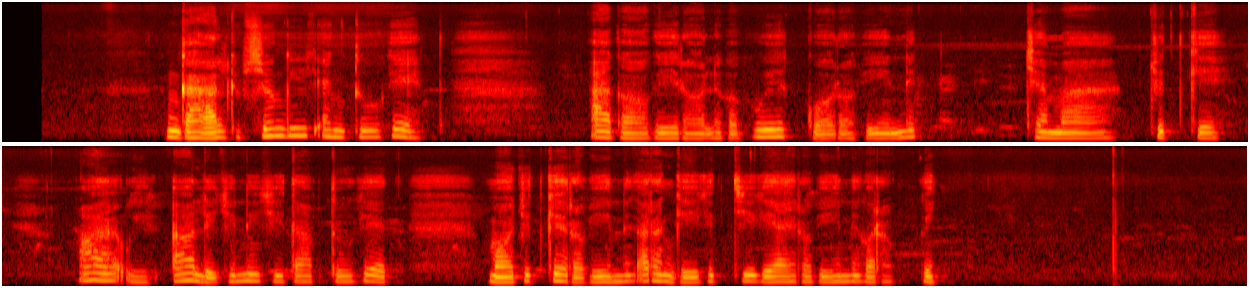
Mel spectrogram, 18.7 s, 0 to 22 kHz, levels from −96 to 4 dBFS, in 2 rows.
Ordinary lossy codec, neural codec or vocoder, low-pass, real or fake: none; none; none; real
